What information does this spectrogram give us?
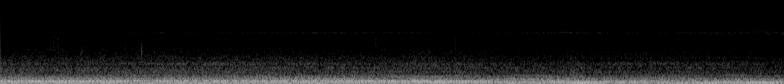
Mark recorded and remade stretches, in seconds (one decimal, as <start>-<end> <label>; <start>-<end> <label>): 0.0-7.8 recorded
